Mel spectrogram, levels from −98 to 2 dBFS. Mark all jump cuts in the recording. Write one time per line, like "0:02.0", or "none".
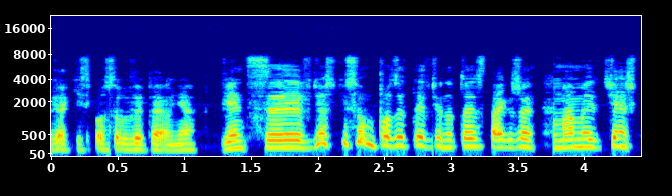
0:01.2
0:02.8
